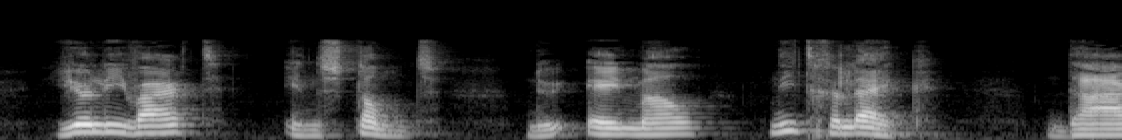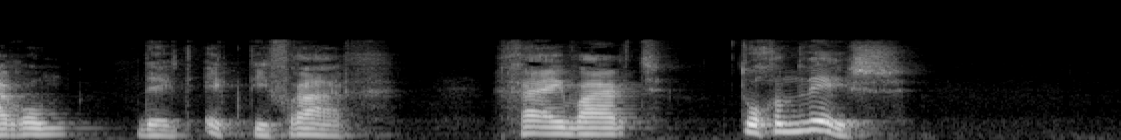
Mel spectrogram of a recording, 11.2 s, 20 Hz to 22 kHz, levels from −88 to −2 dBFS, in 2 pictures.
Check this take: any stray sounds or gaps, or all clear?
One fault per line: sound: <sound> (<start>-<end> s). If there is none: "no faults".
no faults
